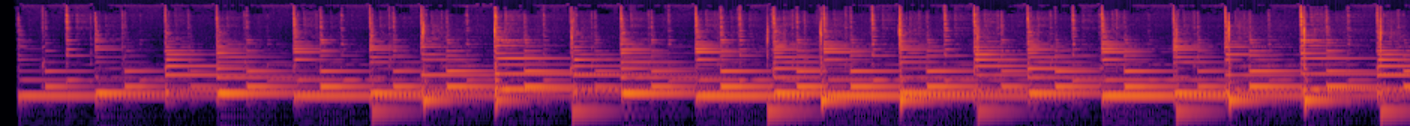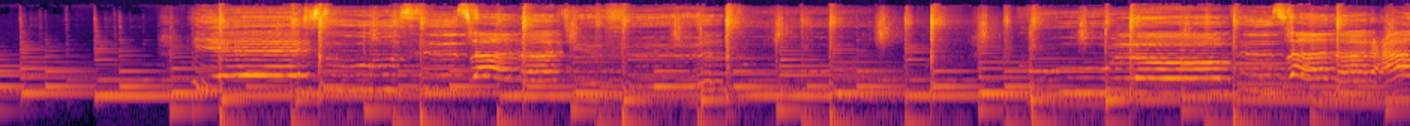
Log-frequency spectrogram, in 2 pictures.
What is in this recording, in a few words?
African Gospel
